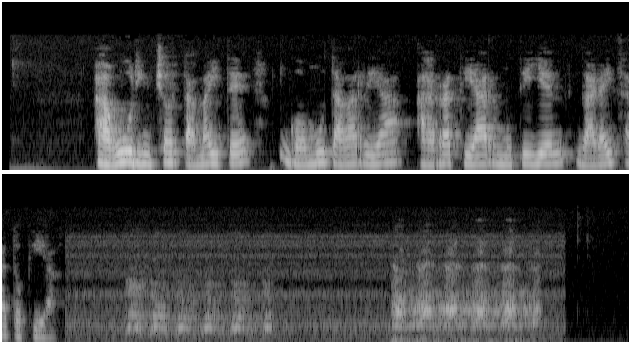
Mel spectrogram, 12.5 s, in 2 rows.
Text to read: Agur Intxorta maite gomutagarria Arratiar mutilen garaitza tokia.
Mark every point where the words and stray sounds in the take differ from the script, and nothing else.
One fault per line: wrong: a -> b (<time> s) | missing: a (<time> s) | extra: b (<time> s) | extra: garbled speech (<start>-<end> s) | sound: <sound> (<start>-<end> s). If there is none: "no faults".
sound: bark (7.5-9.0 s)
sound: bark (10.2-11.7 s)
